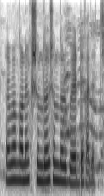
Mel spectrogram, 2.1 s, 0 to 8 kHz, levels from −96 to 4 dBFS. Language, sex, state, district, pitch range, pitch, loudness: Bengali, female, Assam, Hailakandi, 235-255 Hz, 245 Hz, -13 LUFS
